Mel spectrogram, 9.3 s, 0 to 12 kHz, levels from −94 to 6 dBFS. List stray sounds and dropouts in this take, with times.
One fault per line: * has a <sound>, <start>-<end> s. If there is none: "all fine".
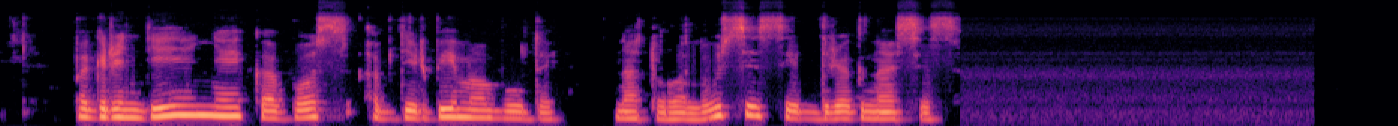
all fine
